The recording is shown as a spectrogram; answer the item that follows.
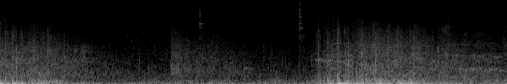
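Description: Artillery and gunfire boom in the Ultimate General: Civil War battle game, a dense rolling barrage of heavy blasts and crackling shots with no clear pauses, loud and close.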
